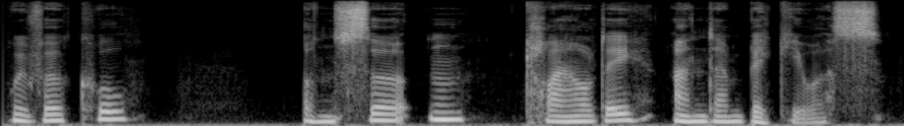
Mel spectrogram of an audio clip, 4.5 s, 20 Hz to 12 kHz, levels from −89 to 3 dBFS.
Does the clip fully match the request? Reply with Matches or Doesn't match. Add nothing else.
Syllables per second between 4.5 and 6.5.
Doesn't match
